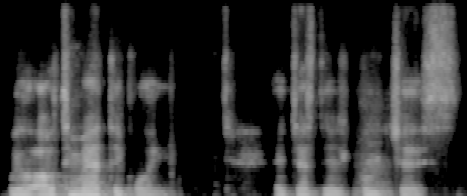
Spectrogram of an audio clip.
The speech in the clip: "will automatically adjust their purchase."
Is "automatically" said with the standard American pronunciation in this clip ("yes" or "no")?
yes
